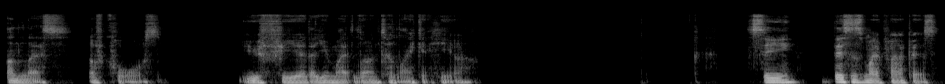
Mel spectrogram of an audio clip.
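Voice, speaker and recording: Seductive demon prince, male actor, fantasy ASMR roleplay. Rumbling bass with heavy fry, slow, sly, intimate coaxing. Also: a little mellow, full character voice. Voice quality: gravelly, husky. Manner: slow, intimate, teasing, coaxing with formal wording.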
